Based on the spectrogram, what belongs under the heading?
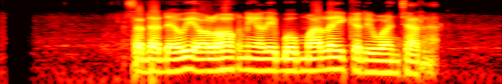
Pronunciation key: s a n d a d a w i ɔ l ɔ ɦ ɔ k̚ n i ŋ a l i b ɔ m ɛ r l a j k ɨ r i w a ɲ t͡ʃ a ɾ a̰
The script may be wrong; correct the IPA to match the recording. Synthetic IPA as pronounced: s a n d a d a w i ɔ l ɔ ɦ ɔ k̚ n i ŋ a l i b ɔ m a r l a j k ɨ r i w a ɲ t͡ʃ a ɾ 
